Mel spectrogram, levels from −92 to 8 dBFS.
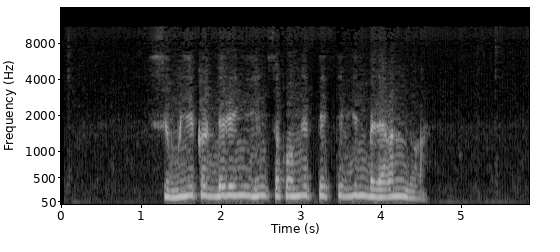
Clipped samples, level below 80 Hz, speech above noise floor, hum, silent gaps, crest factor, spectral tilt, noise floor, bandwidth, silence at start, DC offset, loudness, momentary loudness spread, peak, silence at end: under 0.1%; -60 dBFS; 39 dB; none; none; 18 dB; -8.5 dB/octave; -64 dBFS; 11 kHz; 1.15 s; under 0.1%; -26 LUFS; 7 LU; -10 dBFS; 1.3 s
